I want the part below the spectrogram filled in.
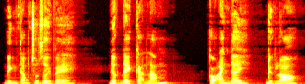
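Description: A man's voice: mid-range voice, fairly quick, natural voice. A man voicing a young boy who looks after his little sister and calls out urgently. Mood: reassuring. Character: young boy, protective older brother.

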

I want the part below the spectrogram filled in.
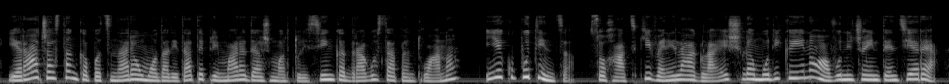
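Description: A woman reading a novel as an audiobook in an even, measured way. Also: mid-range voice. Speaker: audiobook reader. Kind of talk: scripted audiobook narration.

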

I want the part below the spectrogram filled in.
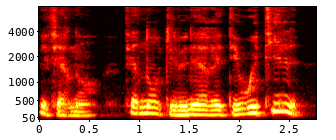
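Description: A man reading aloud, voicing a frightened young woman who pleads in rising, anxious questions, in a husky voice. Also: mid-range voice, expressive, moderate pace, dark tone, pitched above the performer's own voice. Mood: panicked.

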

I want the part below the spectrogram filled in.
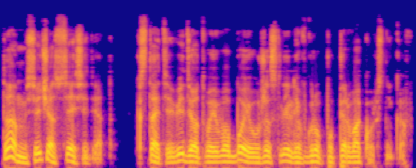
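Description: A man's voice: on the low side, normal speed, dark tone, no room sound, studio quality. A man voicing a chubby, cheerful young male friend who talks in a friendly, chatty way.

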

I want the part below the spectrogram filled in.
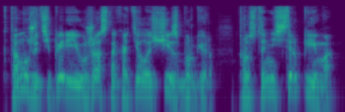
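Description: A man narrating a fantasy audiobook in an even, measured storytelling manner. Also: mid-range voice, breathy edge. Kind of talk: scripted narration.

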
